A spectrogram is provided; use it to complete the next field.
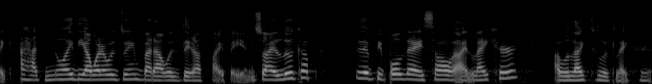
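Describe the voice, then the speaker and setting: In a Colombian accent, a woman with a fairly high pitch speaks at a very fast pace with ordinary pitch variation, the sound dry and close with no echo. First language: Spanish. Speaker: entrepreneur and fitness influencer. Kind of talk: interview testimony. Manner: halting, with false starts.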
